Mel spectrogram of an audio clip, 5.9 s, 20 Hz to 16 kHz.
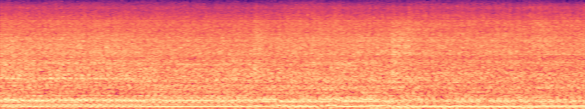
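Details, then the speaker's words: Marketplace LQ4 6.0 V8 (circa 1999–2000, iron heads) with temporary exhaust slipped on, revved: raspy puffing on exhaust beat, no valvetrain rattle or bottom-end noise; exhaust leak. "yeah gotta exhaust leak right there that's the only thing I hear though I don't hear any valve train rattle no bottom end noise"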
